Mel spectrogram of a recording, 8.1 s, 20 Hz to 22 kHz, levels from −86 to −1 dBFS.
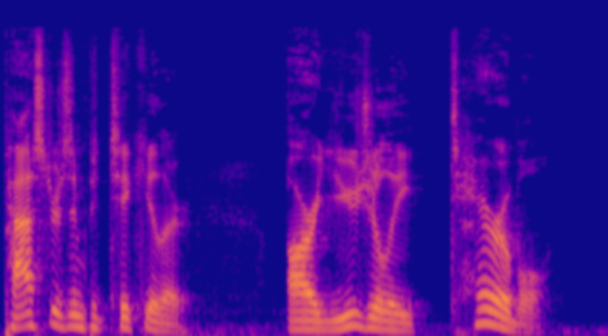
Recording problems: wrong speed, natural pitch; too slow; 0.5 times normal speed

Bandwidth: 15.5 kHz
